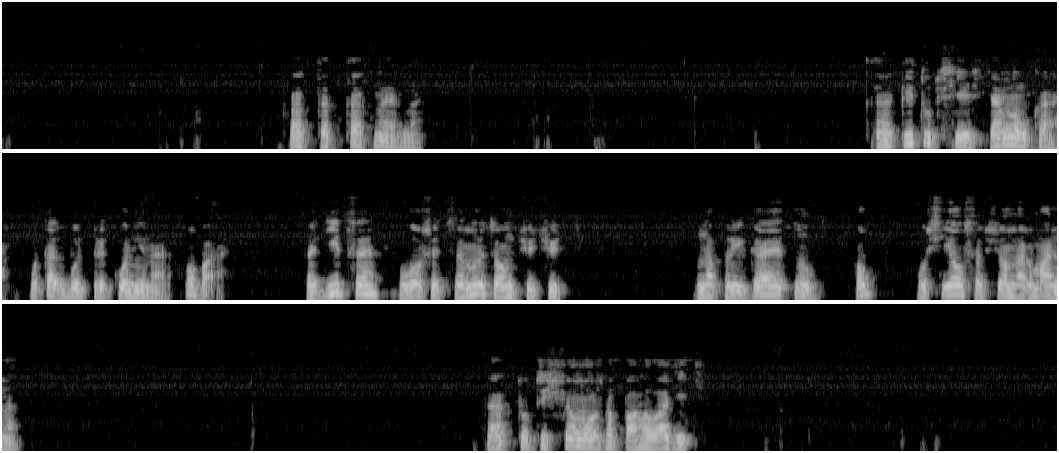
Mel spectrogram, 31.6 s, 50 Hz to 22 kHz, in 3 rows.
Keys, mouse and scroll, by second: 0.0 g, 2.0-2.8 middle drag, 3.6-4.9 middle drag, 5.4 a, 6.1 i, 7.8-9.5 drag, 9.8-10.1 middle drag, 11.5-23.8 drag, 27.7 g, 29.4 middle click, 30.4 g.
